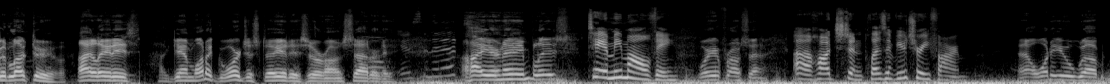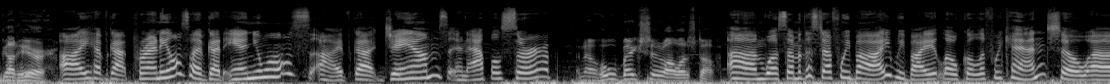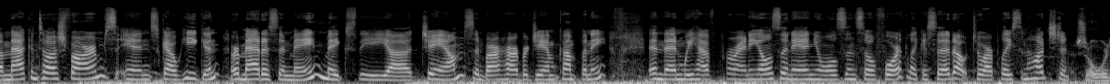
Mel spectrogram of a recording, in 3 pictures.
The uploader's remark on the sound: Talks to People at the Houlton Community Market. WHOU 100.1 FM.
